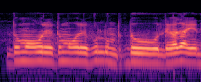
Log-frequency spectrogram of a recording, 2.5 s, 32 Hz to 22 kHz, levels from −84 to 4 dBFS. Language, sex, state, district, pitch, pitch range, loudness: Chakma, female, Tripura, Unakoti, 170 Hz, 155-175 Hz, -17 LUFS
